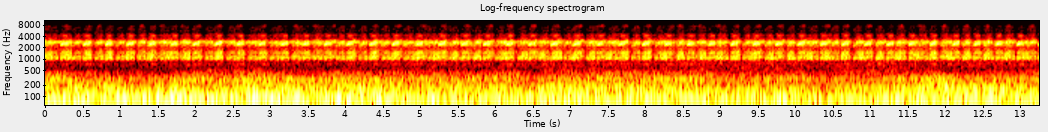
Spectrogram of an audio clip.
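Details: Frogs in a water-parsley (minari) field in Korea, recorded 14 May 2021: a dense, continuous chorus of rapid, overlapping pulsed croaks, roughly three per second, forming a steady buzzing wall of sound with a low background rumble.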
